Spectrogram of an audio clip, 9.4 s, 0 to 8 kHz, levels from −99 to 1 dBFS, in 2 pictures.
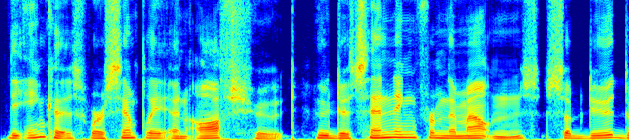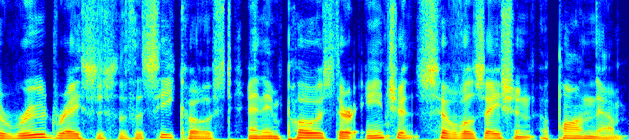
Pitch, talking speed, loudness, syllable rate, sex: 120 Hz, 165 wpm, -19 LUFS, 4.8 syllables/s, male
